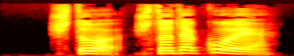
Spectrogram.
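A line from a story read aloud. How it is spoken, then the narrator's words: Panicked shout. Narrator (Russian): Крикнул я в панике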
